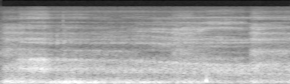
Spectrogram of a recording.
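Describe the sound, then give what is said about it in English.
Several people breathe into a microphone, producing soft, airy breaths and exhales that form a steady rush and fade slightly toward the end. No one speaks. “we just breathe into the mic”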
